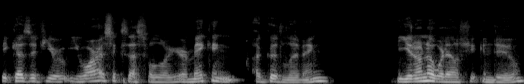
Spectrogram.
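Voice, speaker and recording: Somewhat breathy and medium-pitched, a man with an American accent talks at a fairly quick pace with ordinary pitch variation. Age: 70s. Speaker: mediator, former trial lawyer. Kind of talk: podcast interview.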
